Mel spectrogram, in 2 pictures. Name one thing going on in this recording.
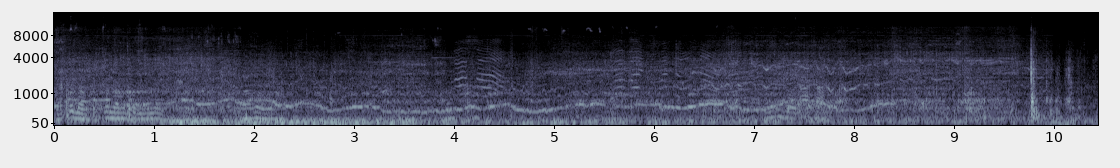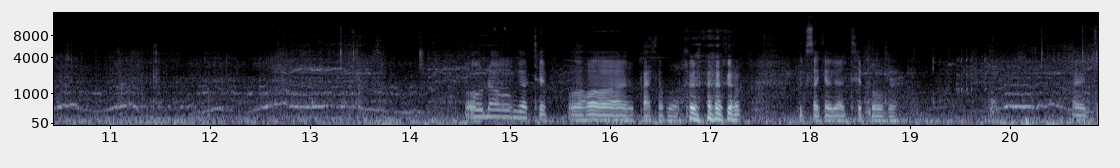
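Small electric motors whine, rising and falling as toy trucks crawl over rock.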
